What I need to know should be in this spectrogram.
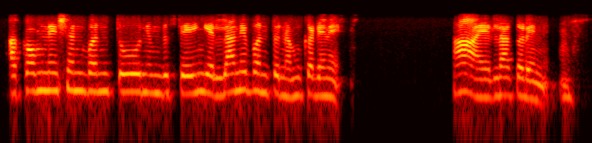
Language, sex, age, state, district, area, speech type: Kannada, female, 45-60, Karnataka, Gulbarga, urban, conversation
